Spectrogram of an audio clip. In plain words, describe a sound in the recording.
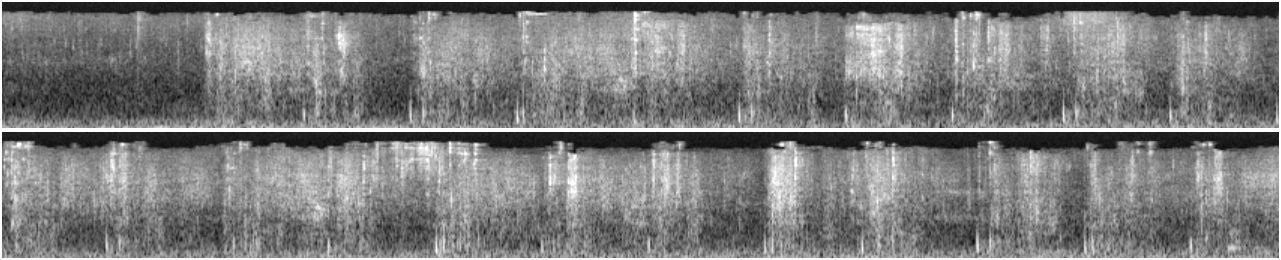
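Footsteps thud steadily on wooden planks.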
